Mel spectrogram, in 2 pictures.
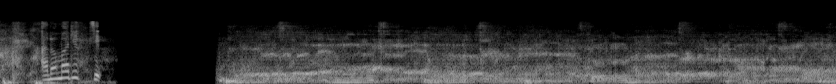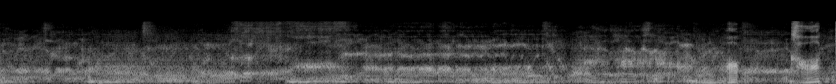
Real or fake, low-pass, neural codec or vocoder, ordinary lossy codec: fake; none; codec, 16 kHz, 4 kbps, X-Codec, HuBERT features, trained on LibriSpeech; none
